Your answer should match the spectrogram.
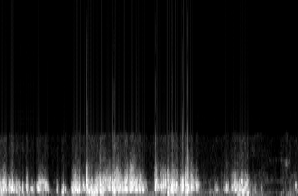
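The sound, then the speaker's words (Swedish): Gusty wind, which has just begun to pick up, buffets the microphone in loud, rumbling bursts with brief lulls between them, a muffled, roaring low-frequency noise with no voices. “Som ni hör kanske via Eh, här så blåser en del. Det har precis börjat eh, lite blåst.”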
